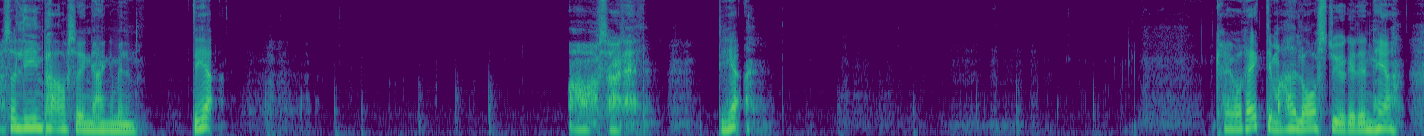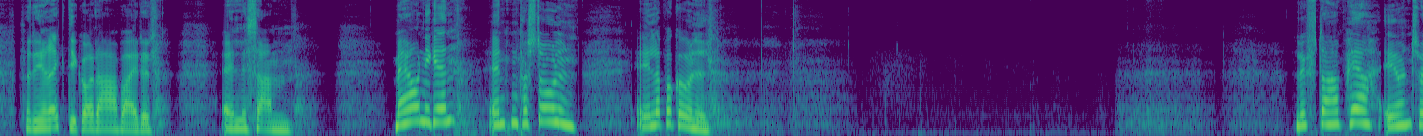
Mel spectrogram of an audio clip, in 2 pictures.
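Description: A woman speaks calmly and clearly into a microphone, giving instructions.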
